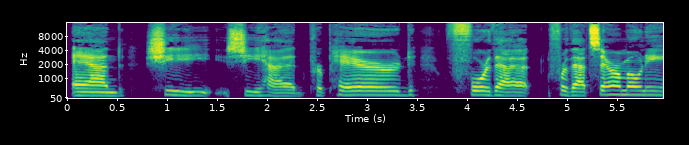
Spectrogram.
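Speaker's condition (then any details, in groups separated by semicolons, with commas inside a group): No condition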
